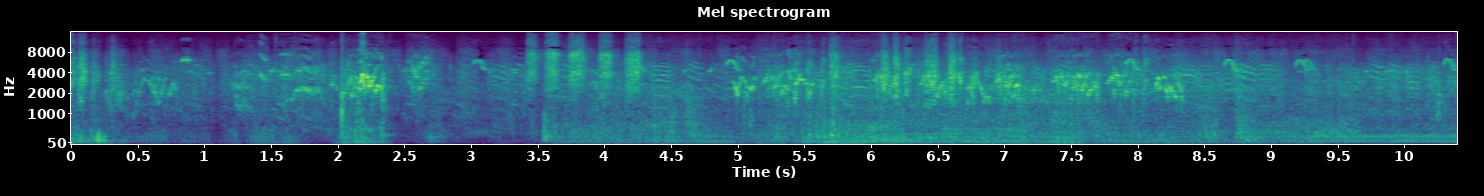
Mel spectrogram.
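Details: Budgies in a flock while eating, continuous overlapping warbling chatter with twittering notes and quick clicks, a sharp burst near the start, then steady dense chirping.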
